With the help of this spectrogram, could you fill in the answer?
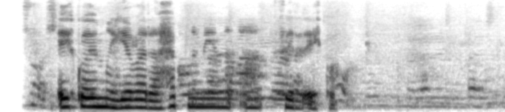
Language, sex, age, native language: Icelandic, female, 13, Icelandic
